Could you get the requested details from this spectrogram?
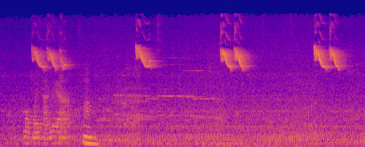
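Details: A several-month-old wild-type white-eye decoy bird, hung out to test it, gives short, high, descending twittering notes in pairs, repeated every couple of seconds, tail fanned, while men talk quietly in the background.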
